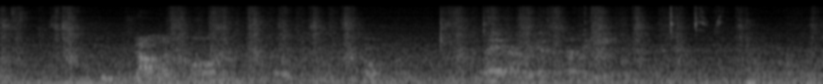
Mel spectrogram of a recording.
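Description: Kitchen scissors snipping butcher's string off a roast beef loin: a series of short, sharp snips, with the aluminium foil under the meat crinkling.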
